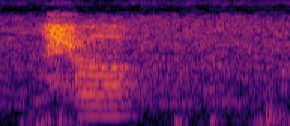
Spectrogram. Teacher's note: حا کا مخرج واسطے حلق، خا، خا، خا کا مخرج منہ بھر کے پڑھو۔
